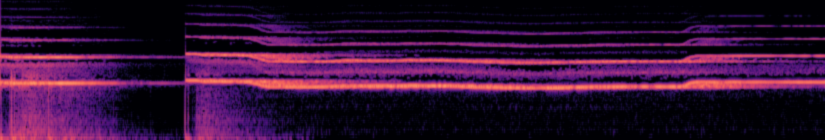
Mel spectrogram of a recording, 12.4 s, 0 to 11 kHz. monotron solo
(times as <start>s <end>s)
0.0s 4.4s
